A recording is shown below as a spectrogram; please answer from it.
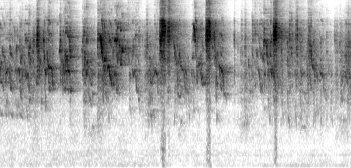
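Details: Budgerigars singing on their perch in a steady scratchy warble of chirps and squeaks, punctuated by a few loud sharp clicks.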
